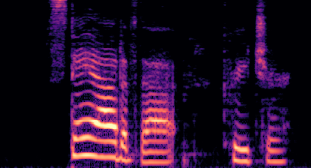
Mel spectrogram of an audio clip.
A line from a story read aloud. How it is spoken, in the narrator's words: he says firmly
